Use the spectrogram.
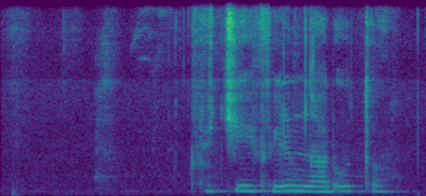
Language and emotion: Russian, neutral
